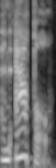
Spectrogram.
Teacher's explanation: The n sound from an attaches itself to the a sound from apple. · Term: linking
